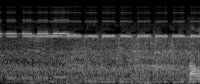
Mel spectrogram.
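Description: Stadium crowd noise, with a steady high-pitched tone held over it.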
